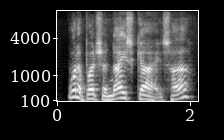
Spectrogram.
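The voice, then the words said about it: Sarcastic tone. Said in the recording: “I'm being sarcastic”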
